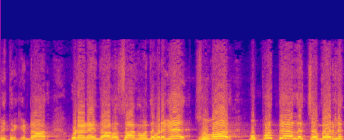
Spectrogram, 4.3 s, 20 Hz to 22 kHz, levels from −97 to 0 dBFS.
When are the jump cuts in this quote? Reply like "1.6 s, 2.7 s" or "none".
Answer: 2.4 s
